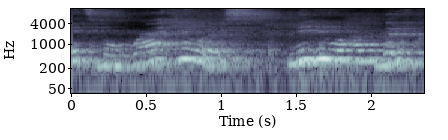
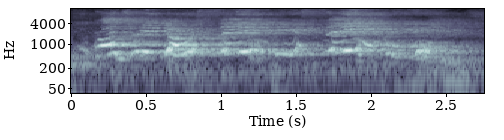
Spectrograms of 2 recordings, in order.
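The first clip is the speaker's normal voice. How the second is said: much higher, loud frantic melodrama cry; frantic damsel cry; 14 semitones higher, 9 dB louder, slower than usual. Shown as a demonstration. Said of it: "stagger across the room crying frantically".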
